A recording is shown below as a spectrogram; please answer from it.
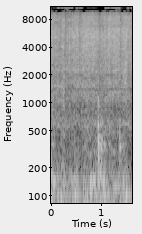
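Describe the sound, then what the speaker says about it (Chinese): Beef tipped into a wok of scallion, ginger and garlic and stir-fried, a steady close hiss of frying with scraping stirs and no talk. "炒香以后把牛肉倒进来"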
